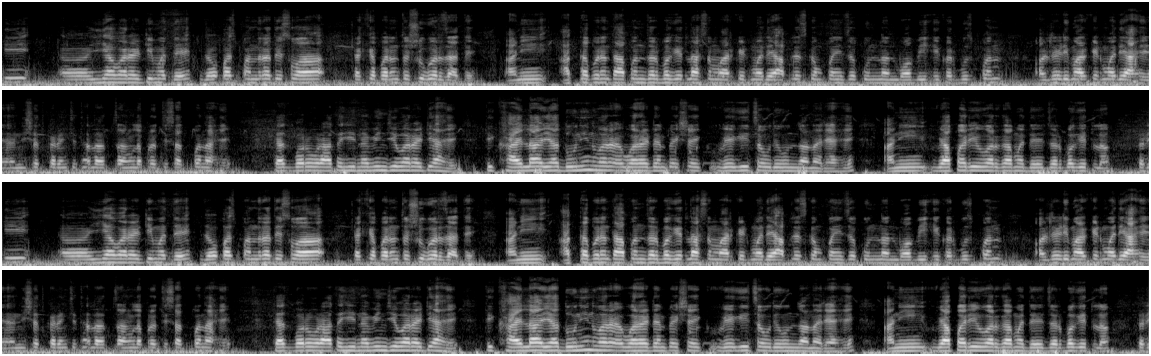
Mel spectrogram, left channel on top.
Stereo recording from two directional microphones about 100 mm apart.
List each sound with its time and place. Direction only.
0.9 s speech: 40° right (ahead or behind)
1.5 s speech: 10° right (ahead or behind)
2.0 s speech: 45° right (ahead or behind)
3.7 s speech: 10° right (ahead or behind)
